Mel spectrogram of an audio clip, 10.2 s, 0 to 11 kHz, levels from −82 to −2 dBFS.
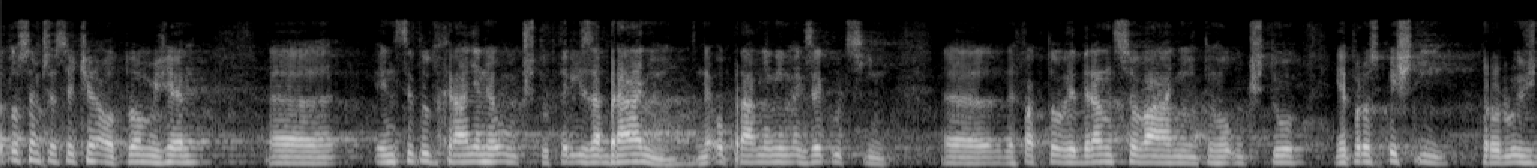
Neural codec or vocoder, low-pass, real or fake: codec, 16 kHz, 8 kbps, FreqCodec, smaller model; 7.2 kHz; fake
